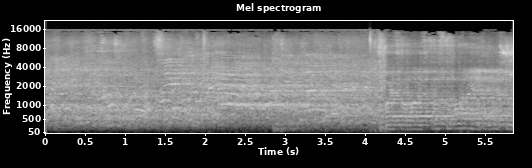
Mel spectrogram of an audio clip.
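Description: Children shout and call out across a large echoing hall.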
